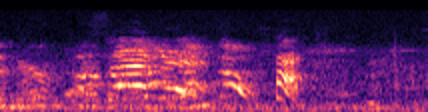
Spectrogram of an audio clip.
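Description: Faint, distant voices, too indistinct to make out.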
